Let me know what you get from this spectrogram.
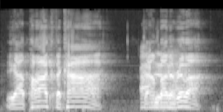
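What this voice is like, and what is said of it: Exaggerated, poorly done Boston accent. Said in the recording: “How does a Boston accent go? ... we just butchered their accent.”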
